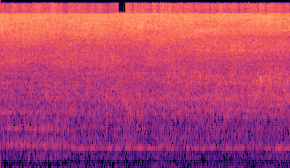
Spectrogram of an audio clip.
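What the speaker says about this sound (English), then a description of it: "Next, thoroughly rinse out your shower head with water." Water streams steadily from a handheld shower head as it is rinsed clean of a bleach solution, a continuous close hiss of spray with no talking.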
